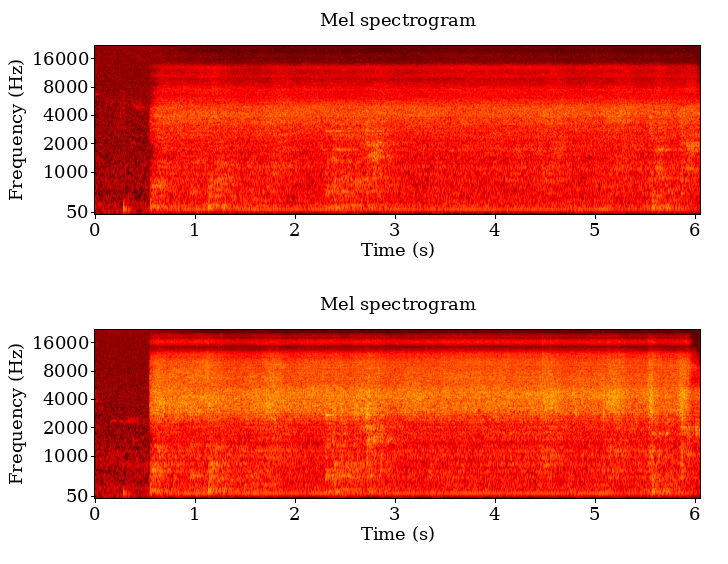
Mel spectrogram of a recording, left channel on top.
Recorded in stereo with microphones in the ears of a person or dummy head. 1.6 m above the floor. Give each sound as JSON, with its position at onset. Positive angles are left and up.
{"t": 0.5, "sound": "frying", "side_deg": -60, "distance_m": 9.5}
